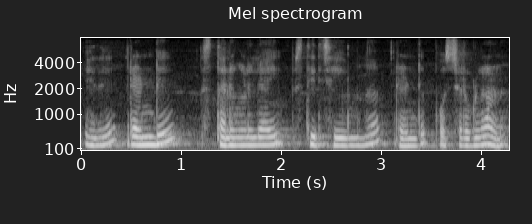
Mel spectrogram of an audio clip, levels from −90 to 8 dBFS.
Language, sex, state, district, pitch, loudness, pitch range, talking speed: Malayalam, female, Kerala, Kasaragod, 210 Hz, -16 LUFS, 200-230 Hz, 110 wpm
